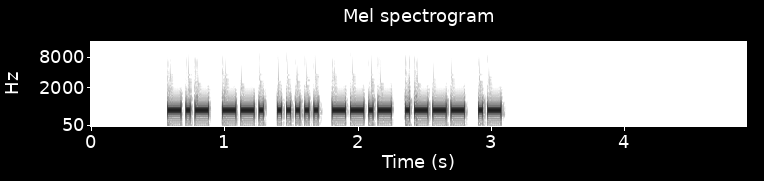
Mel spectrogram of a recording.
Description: Morse code, heard as a keyed tone, about 36 wpm, 700 Hz. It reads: KG5QJA
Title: USA Call Signs - 6 Characters - Repeated 3x - 35wpm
